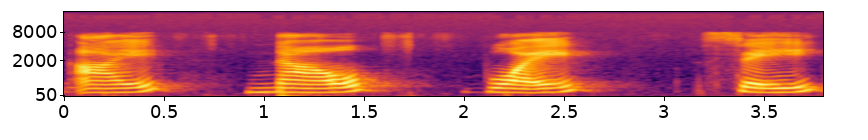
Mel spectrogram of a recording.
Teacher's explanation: जो first sound होती है वो ज़्यादा प्रोमिनेंट होती है और जो सेकंड साउंड होती है वो थोड़ी सी सॉफ्टर और क्विकर होती है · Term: डिफ्थोंग्स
